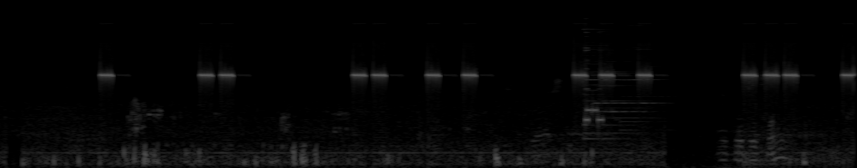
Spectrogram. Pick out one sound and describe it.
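Short high electronic beeps chime in quick pairs as game results tally up.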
